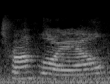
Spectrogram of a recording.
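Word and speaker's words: trompe-l'œil: to figure out how to say Trump Loyal the right way. Does anybody know how to pronounce it?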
